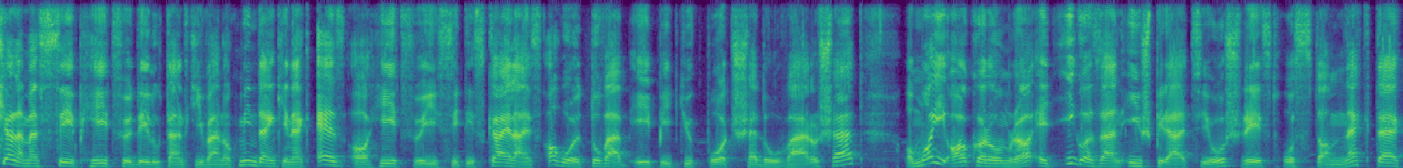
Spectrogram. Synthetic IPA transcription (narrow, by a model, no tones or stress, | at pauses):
kɛlːɛmɛʃseːpheːt̪føːd̪eːlut̪aːnt̪kiːvaːno̞kmind̪ɛŋkinɛkɛzɒheːt̪føːjisit̪iskaːjlaːjnsɒɦo̞lt̪o̞vaːbːeːpiːcːyk̚po̞rt̪ʃɛd̪oːvaːɾo̞ʃaːt̪ | ɒmɒjiʔɒlkɒlo̞mrɒʔɛɟːiɡɒzaːninʃpiɾaːt̪sijoːʃreːst̪ho̞st̪ɒmnɛkt̪ɛk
